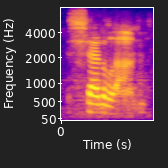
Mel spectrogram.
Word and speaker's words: Sherylanne: Sherylanne.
